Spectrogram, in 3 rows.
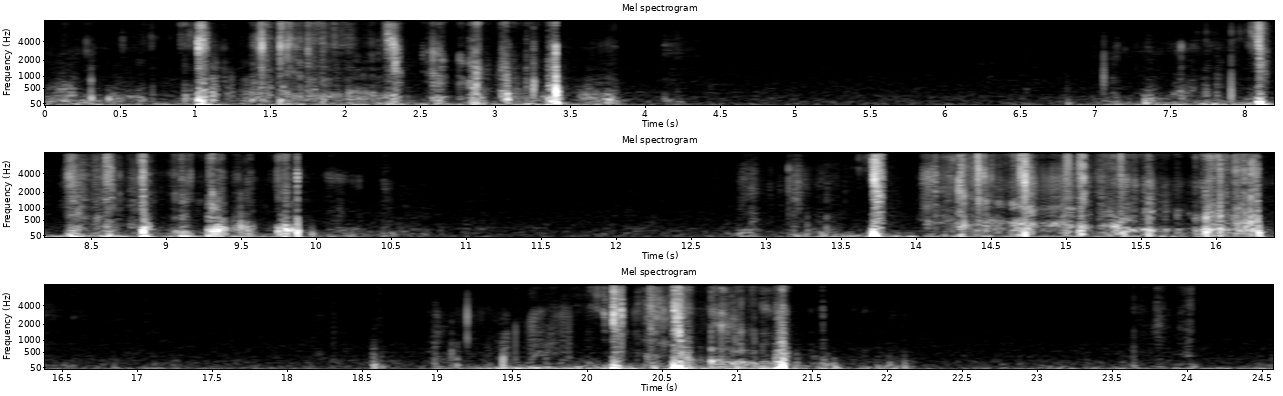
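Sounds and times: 
paper being ripped and torn: 0.3s - 3.8s, 7.3s - 10.1s, 13.1s - 16.4s, 19.5s - 21.6s.

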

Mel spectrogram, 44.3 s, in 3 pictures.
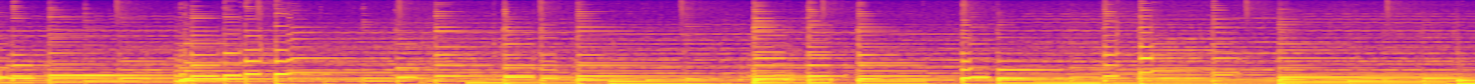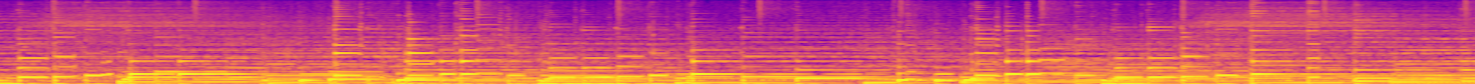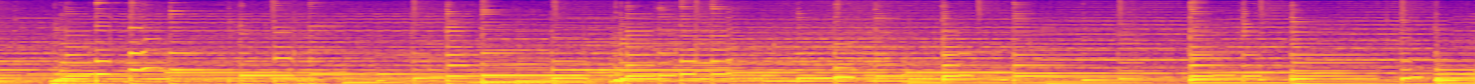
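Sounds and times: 
smooth jazz: 0.0s - 44.2s.

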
